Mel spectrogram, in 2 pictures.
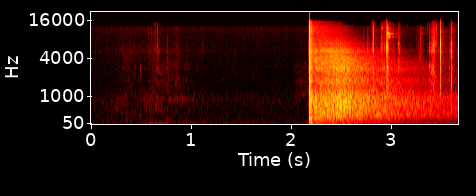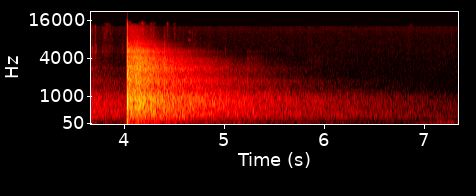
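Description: Two close gunshots from a hunting gun, about two seconds apart, each followed by a long echo rolling away through the woods. A few small clicks fall between the shots.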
